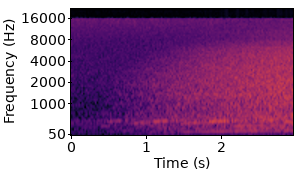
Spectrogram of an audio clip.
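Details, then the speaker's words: Arduino-controlled DIY shop air cleaner fan, first power-up with low speed selected: motor spools up with a rising whoosh and hum into a fast roar; owner suspects the two speed wires to the relays are swapped, later confirmed high selection runs low. "works first try although with that noise it sounds like it's high so I think I probably have the wires mixed"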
